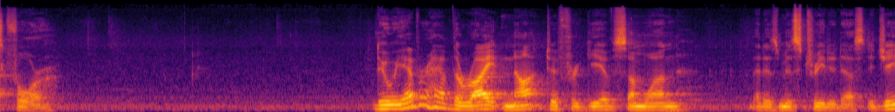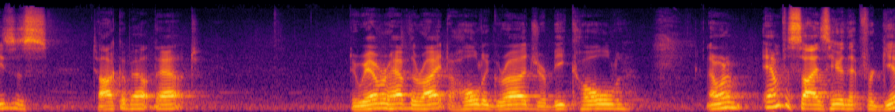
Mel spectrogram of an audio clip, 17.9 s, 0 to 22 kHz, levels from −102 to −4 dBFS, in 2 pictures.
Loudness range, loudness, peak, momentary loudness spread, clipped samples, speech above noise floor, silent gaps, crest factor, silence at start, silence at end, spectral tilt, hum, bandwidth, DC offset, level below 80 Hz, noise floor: 8 LU; -22 LUFS; -4 dBFS; 15 LU; under 0.1%; 33 dB; none; 18 dB; 0 s; 0 s; -5 dB/octave; none; 17 kHz; under 0.1%; -66 dBFS; -54 dBFS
